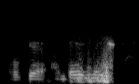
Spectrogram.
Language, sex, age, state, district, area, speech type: Telugu, male, 18-30, Telangana, Vikarabad, urban, conversation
